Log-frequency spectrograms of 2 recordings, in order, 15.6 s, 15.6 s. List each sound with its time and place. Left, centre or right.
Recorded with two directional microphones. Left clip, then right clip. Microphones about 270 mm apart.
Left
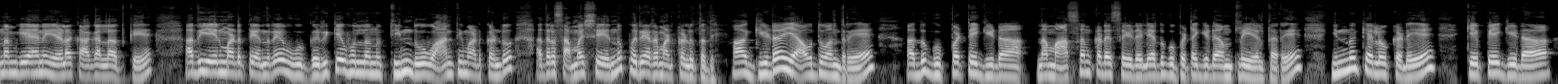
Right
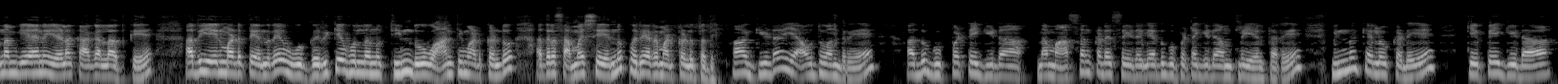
0.0 s speech: left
